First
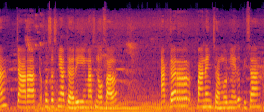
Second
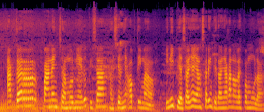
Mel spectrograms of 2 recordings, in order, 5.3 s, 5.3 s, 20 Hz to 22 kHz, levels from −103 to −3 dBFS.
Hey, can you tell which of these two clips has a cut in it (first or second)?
second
